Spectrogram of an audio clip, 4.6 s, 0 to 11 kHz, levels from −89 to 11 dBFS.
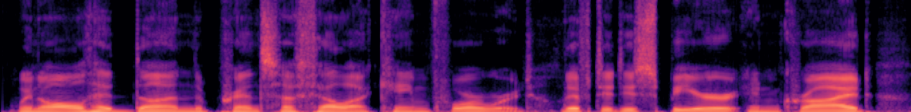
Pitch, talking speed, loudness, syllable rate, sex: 125 Hz, 185 wpm, -17 LUFS, 4.6 syllables/s, male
